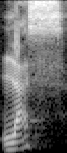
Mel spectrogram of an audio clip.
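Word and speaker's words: Law: En France, on va faire confiance à un banquier la. Alors ça s'écrit L A W mais on le on le dit bien de cette façon la et c'est en fait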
